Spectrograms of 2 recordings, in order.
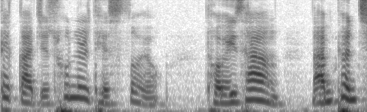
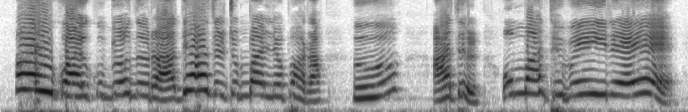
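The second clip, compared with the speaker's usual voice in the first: hammed-up wailing; 6 semitones higher, 6 dB louder than usual. Mother-in-law wailing for help.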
